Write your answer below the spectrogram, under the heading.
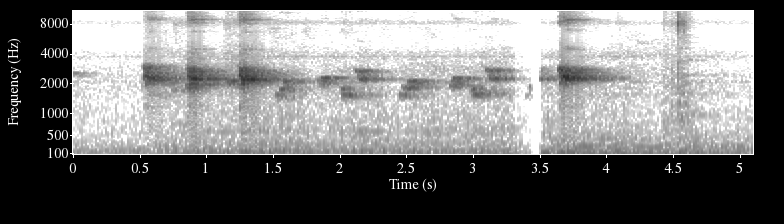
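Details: Ropelan-style bulbul song recalling cucak rowo and trucukan: a loud whistled opening, then a series of softer gliding notes rising and falling, with a low background hum.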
